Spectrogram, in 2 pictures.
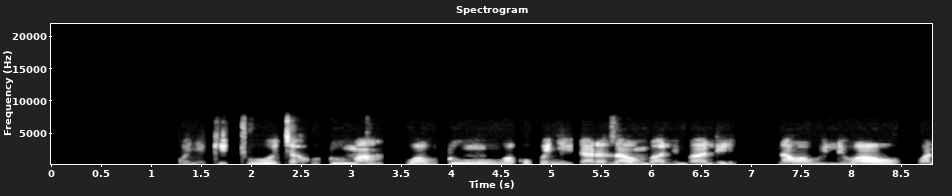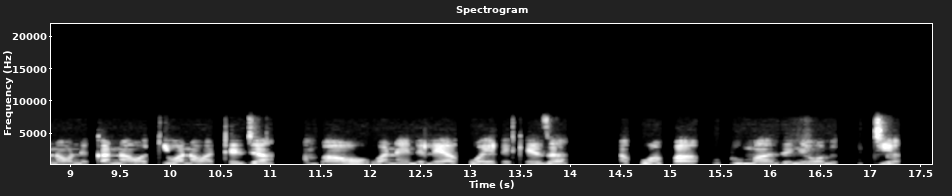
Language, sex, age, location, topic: Swahili, male, 25-35, Nakuru, government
